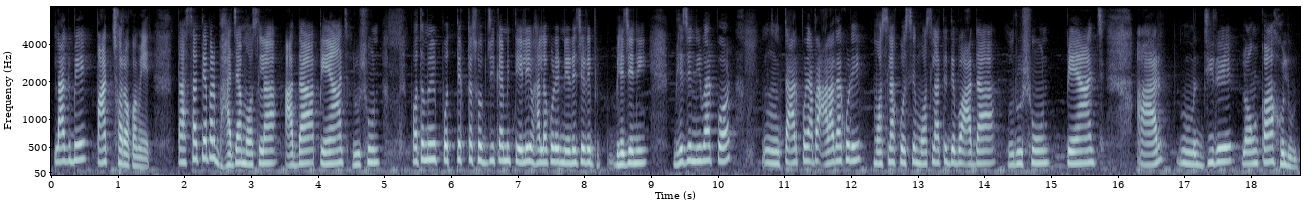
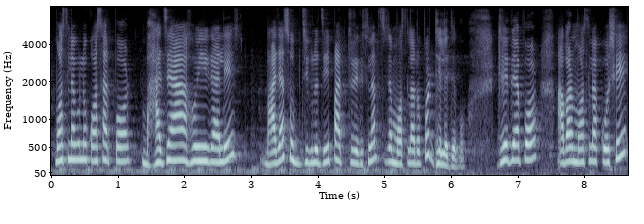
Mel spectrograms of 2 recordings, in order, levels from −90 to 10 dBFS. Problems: constant background noise, background conversations at intervals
